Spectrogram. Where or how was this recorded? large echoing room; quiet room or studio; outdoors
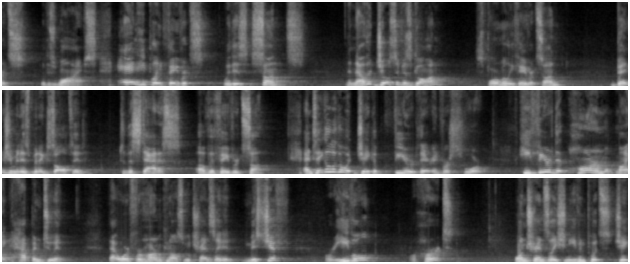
large echoing room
